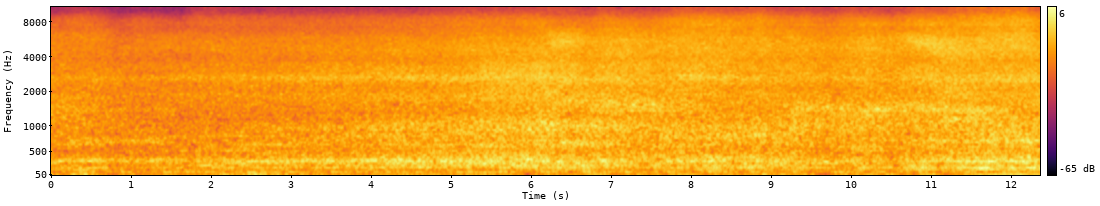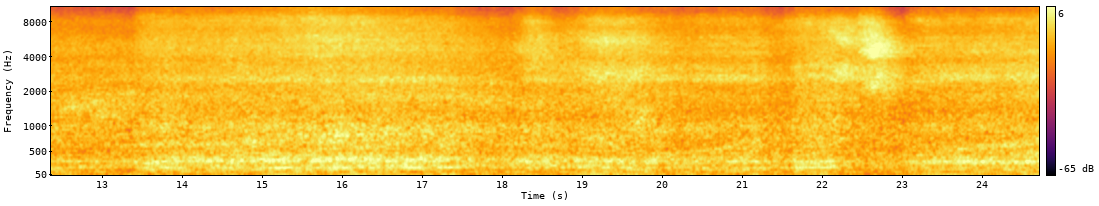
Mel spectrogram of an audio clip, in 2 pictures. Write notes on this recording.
two young girls taking a few laps and having fun, the city, the country & me: august 22, 2010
